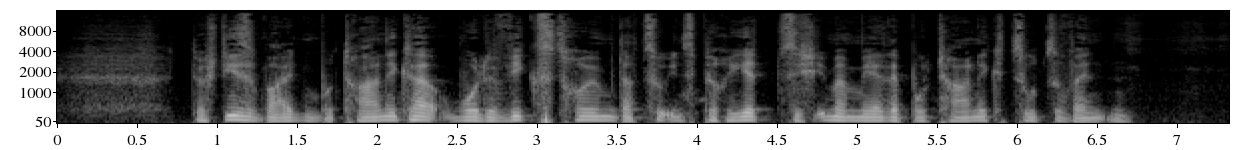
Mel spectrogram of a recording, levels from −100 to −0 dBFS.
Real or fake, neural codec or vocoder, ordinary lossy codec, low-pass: real; none; MP3, 96 kbps; 14.4 kHz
